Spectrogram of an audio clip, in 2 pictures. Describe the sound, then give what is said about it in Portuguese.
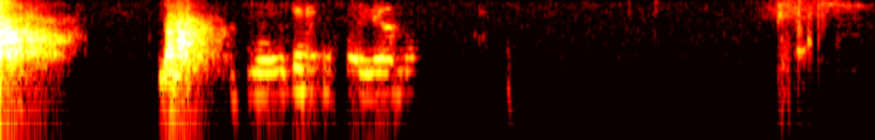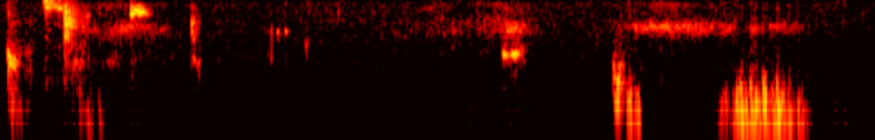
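A female dog lets out two loud, sharp barks at the start, followed by a person talking and a few faint scattered sounds in otherwise quiet surroundings. “Leva essa cachorra”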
